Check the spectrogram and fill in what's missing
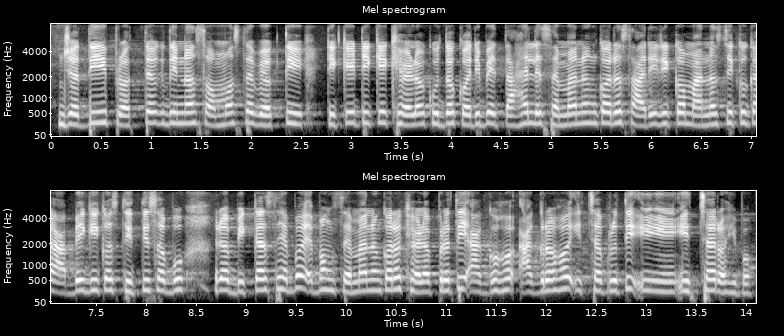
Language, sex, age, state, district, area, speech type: Odia, female, 18-30, Odisha, Balasore, rural, spontaneous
